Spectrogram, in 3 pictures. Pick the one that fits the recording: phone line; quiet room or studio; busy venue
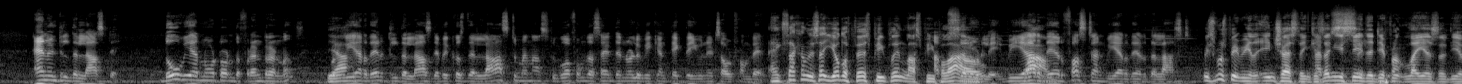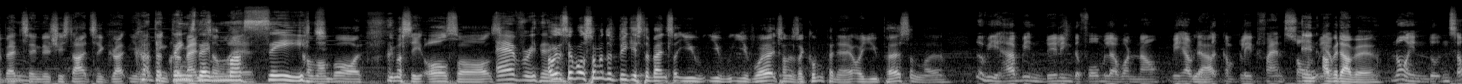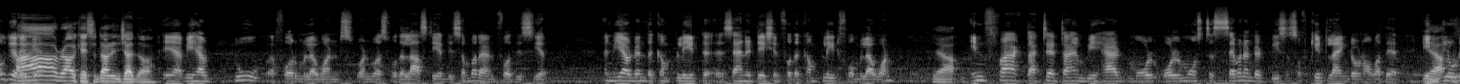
busy venue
